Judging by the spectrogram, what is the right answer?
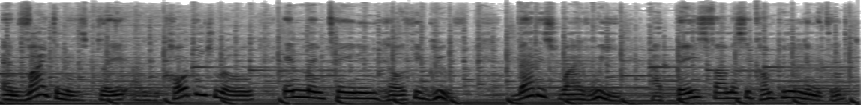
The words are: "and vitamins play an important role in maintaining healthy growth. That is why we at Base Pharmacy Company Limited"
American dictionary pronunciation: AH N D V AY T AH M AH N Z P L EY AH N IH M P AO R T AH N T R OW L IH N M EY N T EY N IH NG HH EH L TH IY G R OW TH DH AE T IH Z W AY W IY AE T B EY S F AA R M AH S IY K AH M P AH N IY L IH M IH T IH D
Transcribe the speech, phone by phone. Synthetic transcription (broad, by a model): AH N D V AY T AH M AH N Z P L EY AH N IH M P AO R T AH N T R OW L IH N M EY N T EY N IH NG HH EH L TH IY G R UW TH DH AE T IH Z W AY W IY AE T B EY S F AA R M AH S IY K AH M P AH N IY L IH M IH T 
